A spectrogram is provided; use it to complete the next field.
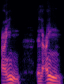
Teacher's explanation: that ah sound, that is pharyngeal sound, and you've got the sound that the sort of voiceless version, ha, like the letter ha in Arabic.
